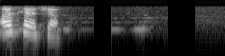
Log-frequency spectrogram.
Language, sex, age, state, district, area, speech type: Dogri, female, 30-45, Jammu and Kashmir, Samba, rural, conversation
